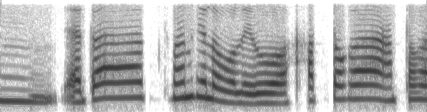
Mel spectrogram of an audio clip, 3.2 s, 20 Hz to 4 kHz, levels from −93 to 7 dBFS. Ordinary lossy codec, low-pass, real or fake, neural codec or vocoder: none; 3.6 kHz; real; none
